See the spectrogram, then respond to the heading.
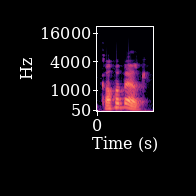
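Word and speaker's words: Kopparberg: You said it wrong the first day, I think. – Copperberg. – Yeah, you said Cockerberg first.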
